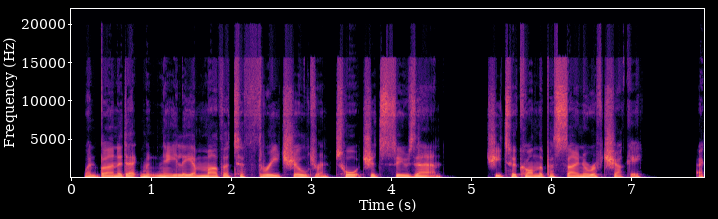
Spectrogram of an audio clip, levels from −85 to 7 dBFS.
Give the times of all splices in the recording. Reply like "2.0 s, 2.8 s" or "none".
none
